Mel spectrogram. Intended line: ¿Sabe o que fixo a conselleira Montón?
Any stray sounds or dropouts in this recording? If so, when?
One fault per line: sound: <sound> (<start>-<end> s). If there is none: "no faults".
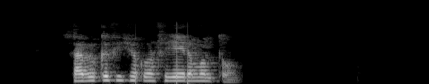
no faults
